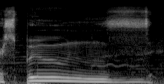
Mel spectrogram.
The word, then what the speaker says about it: Spoonz: director of an organization called Spoonz, with a long O in there, Spoonz, and a Z at the end.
